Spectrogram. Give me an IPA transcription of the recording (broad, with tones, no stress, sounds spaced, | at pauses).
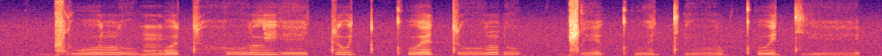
ɡ͡ǁ u˨˦ l o̤˨ m ɾ ʊ˧ t h o̤˦ l j e̤˦ t u˦ tʲ kʷʼ ɛ˦ t o̤˦ l ɾ o̤˦ kʷ ɡ͡ǁ e˧ kʷʼ ɛ̤˦ tʲ ɾ o̤˧ l kʷʼ e˦ tʲ e̤˦˨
